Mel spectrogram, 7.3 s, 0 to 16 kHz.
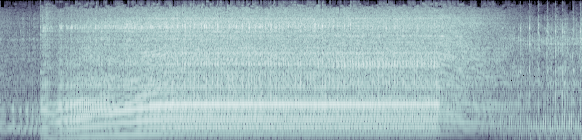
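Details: Stihl FS 250 R brush cutter after primer bulb replacement: engine catches, revs to a steady high even howl, then drops back to idle; runs cleanly and normally.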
